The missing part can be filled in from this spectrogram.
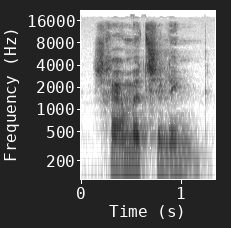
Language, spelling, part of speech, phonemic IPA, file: Dutch, schermutseling, noun, /sxɛr.ˈmʏt.sə.lɪŋ/, Nl-schermutseling.ogg
- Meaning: skirmish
